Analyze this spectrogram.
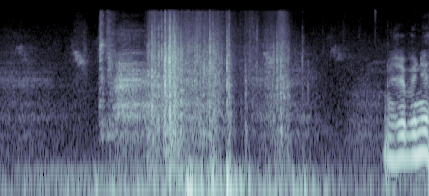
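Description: Plastic netting rustles and crinkles as a hand pulls at it.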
